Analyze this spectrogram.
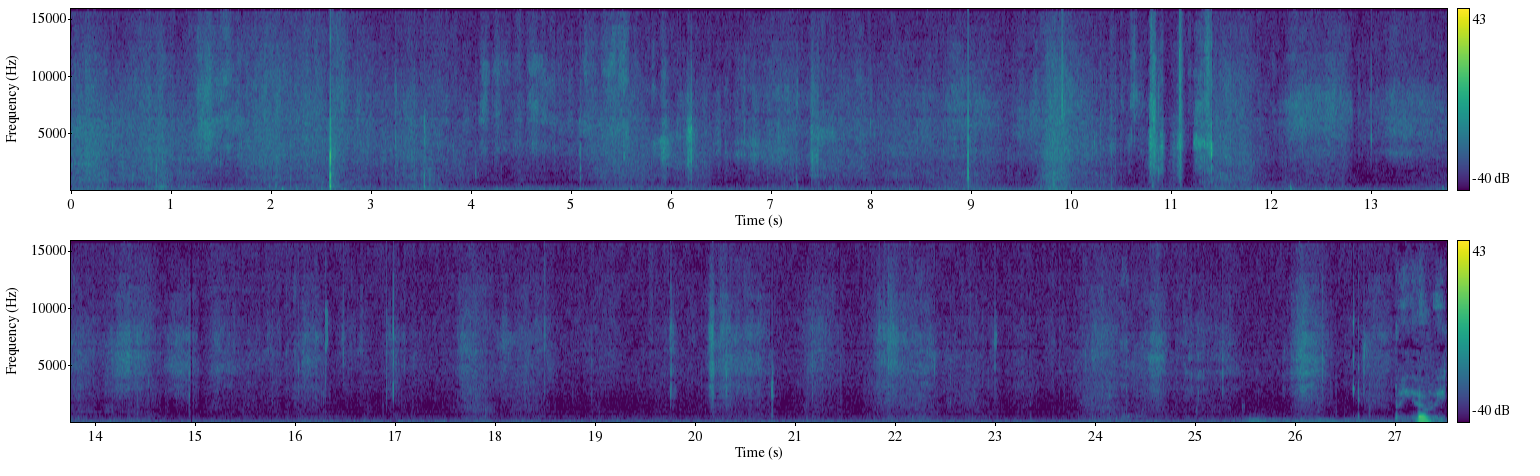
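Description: Latex gloves rub and crinkle softly against skin close by.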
